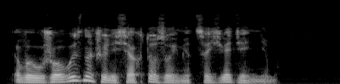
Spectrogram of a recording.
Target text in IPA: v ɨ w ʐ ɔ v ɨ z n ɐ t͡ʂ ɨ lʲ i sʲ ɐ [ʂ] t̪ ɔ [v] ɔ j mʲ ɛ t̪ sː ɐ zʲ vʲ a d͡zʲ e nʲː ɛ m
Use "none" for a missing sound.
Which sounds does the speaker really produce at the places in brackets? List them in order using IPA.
x, z

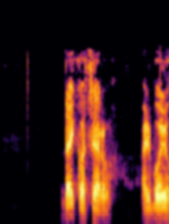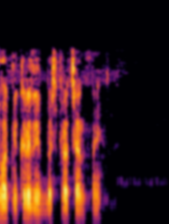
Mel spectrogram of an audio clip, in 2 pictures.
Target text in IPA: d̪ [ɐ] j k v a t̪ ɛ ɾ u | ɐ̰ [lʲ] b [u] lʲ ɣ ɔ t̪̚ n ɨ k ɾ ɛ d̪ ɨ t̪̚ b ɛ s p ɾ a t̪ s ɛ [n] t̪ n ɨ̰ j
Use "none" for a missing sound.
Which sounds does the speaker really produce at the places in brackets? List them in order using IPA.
a, lʲ, ɔ, n

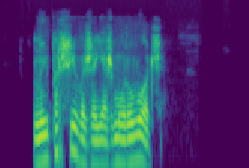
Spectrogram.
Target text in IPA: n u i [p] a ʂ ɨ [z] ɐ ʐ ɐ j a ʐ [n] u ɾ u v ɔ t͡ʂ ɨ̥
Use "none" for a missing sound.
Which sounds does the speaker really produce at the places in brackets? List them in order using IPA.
p, v, m

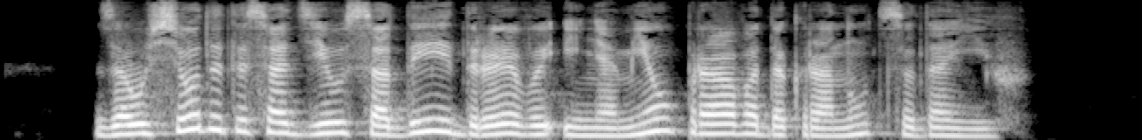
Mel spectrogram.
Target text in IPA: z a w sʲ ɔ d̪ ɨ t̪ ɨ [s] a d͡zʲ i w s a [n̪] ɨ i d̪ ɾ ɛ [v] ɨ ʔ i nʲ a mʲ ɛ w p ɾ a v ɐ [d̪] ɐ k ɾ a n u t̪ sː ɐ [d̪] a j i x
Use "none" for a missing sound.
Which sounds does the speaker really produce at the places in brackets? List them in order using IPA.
s, d̪, v, d̪, d̪

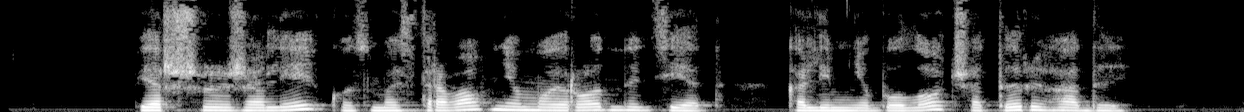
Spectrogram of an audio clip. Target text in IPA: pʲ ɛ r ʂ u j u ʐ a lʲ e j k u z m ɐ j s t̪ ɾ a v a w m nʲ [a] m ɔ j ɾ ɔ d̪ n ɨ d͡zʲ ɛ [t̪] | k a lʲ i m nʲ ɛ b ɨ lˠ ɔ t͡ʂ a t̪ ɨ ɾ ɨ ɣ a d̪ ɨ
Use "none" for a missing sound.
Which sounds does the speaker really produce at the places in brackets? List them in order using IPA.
ɛ, t̪

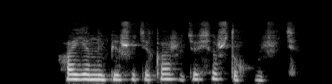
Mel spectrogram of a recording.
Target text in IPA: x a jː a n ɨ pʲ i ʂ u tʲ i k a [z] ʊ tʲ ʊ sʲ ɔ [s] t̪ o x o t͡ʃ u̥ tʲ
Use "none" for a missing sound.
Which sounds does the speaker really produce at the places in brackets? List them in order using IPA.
ʐ, ʂ

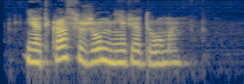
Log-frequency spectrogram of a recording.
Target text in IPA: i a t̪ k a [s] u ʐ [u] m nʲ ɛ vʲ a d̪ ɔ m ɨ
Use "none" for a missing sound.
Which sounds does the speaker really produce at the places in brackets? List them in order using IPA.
s, ɔ

